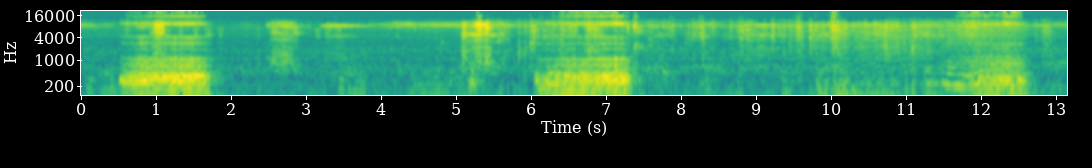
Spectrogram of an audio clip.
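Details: French Bulldogs, six siblings napping indoors after plenty of play, sprawled on the floor; loud rasping snores about a second long, spaced roughly every five to six seconds, with quieter breathing between.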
